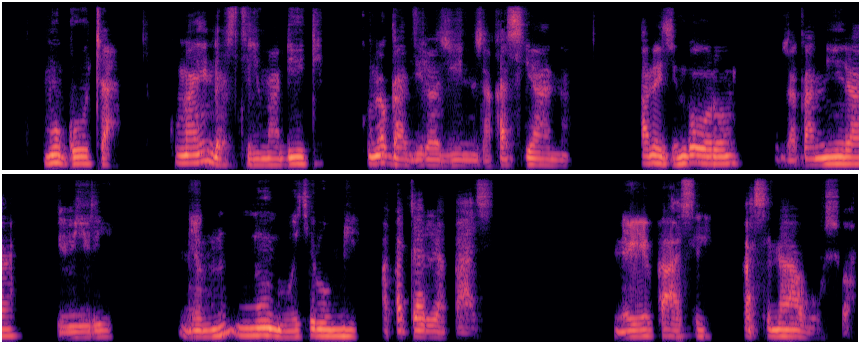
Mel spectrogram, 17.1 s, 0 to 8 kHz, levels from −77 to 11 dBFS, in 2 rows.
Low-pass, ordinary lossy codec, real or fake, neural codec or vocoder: 7.2 kHz; AAC, 48 kbps; fake; codec, 44.1 kHz, 2.6 kbps, SNAC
